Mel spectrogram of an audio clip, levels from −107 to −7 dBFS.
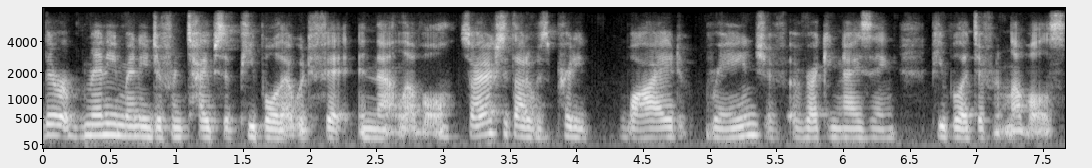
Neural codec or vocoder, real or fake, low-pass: none; real; 7.2 kHz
